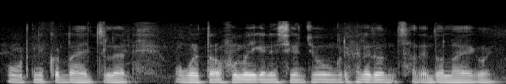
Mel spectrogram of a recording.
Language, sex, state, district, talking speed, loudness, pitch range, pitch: Chakma, male, Tripura, Dhalai, 190 wpm, -16 LUFS, 105-110 Hz, 110 Hz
